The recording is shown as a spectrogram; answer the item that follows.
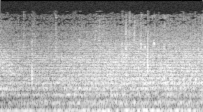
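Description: Swollen river in spate rushing past concrete steps: a steady rush of water with a low rumble underneath.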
